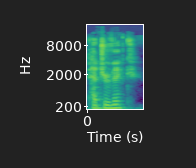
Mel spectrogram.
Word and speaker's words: Petrovic: It's pronounced Petrovic.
